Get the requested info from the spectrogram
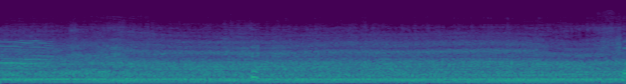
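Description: Rice combine harvester's engine running with a steady drone as the machine works through deep paddy mud.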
